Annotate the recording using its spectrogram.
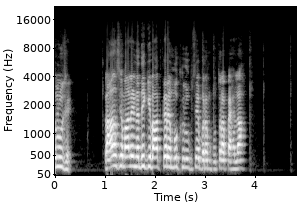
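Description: A man speaks animatedly into a close microphone.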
